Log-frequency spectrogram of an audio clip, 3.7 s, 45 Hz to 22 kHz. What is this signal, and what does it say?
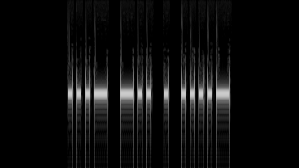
Morse code, heard as a keyed tone, about 22 wpm, 700 Hz. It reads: VDE4
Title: All Cut Numbers - 4-Digit 22wpm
